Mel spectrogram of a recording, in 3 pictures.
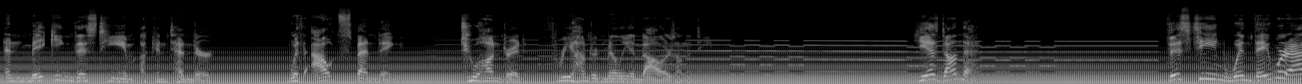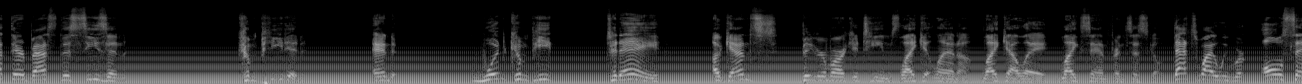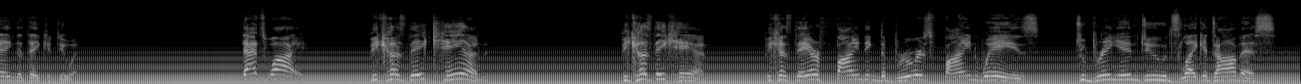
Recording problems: electrical hum; loud; throughout; 50 Hz, 9 dB below the speech
siren; faint; from 4.5 to 12 s; peak 15 dB below the speech

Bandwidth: 15 kHz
